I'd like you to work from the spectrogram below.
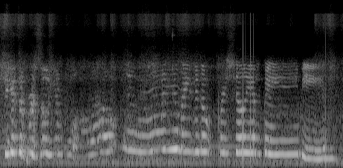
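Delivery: put-on baby talk. Cooing to the dog.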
